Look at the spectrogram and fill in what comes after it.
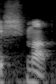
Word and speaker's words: shmup: As far as shumps go, this isn't the best example of it. – Is that how you pronounce it? – Hmm. – I would normally say shmup.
